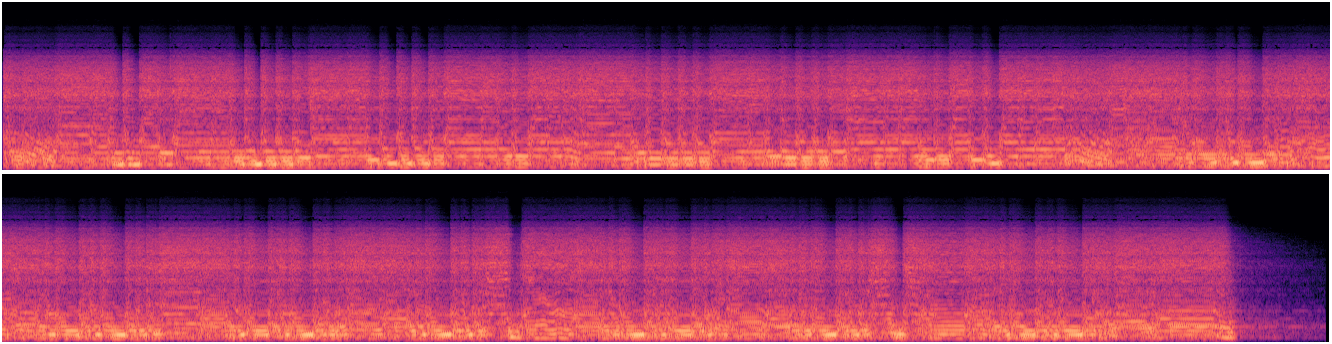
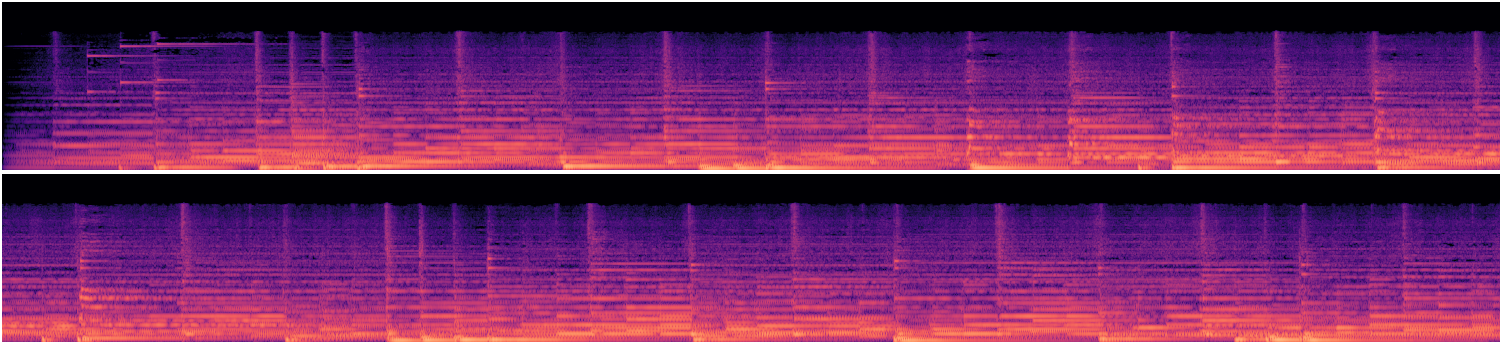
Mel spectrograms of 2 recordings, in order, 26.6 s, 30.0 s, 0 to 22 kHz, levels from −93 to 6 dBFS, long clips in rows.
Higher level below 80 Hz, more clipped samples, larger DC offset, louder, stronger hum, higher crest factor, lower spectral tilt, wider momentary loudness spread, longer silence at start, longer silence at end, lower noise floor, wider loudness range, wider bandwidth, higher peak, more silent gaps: second, -40 dBFS vs -24 dBFS; neither; neither; first, -16 LUFS vs -21 LUFS; neither; about the same, 12 dB vs 14 dB; about the same, -6.5 dB/octave vs -7.5 dB/octave; about the same, 4 LU vs 6 LU; second, 0 s vs 0.2 s; first, 0.5 s vs 0 s; about the same, -44 dBFS vs -43 dBFS; about the same, 2 LU vs 3 LU; second, 7.8 kHz vs 11 kHz; about the same, -4 dBFS vs -6 dBFS; neither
